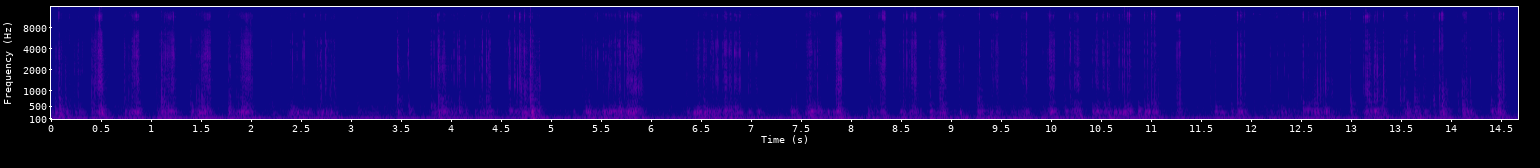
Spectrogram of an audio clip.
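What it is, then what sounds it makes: Plastic skull lamp being scratched and tapped. Long nails scratch and tap across the top of the cranium and the face area of a hollow, lit skull lamp with a crackled plastic shell. The result is a dense stream of quick, dry, bright scratches and crisp taps over a steady low hum.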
